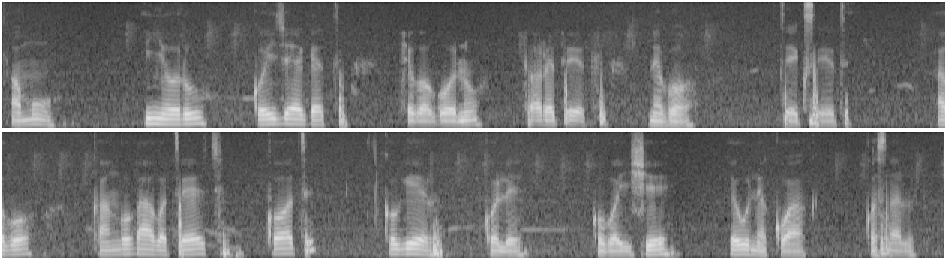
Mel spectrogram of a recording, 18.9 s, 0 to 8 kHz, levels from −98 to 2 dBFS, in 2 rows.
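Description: From 3.77 to 6.24 s the speech goes dull and boxy, with nothing above 3.8 kHz, then opens up again, with no gap and little level change. That's likely an input switched to a poorer device, whose faint noise sits far below the speech.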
